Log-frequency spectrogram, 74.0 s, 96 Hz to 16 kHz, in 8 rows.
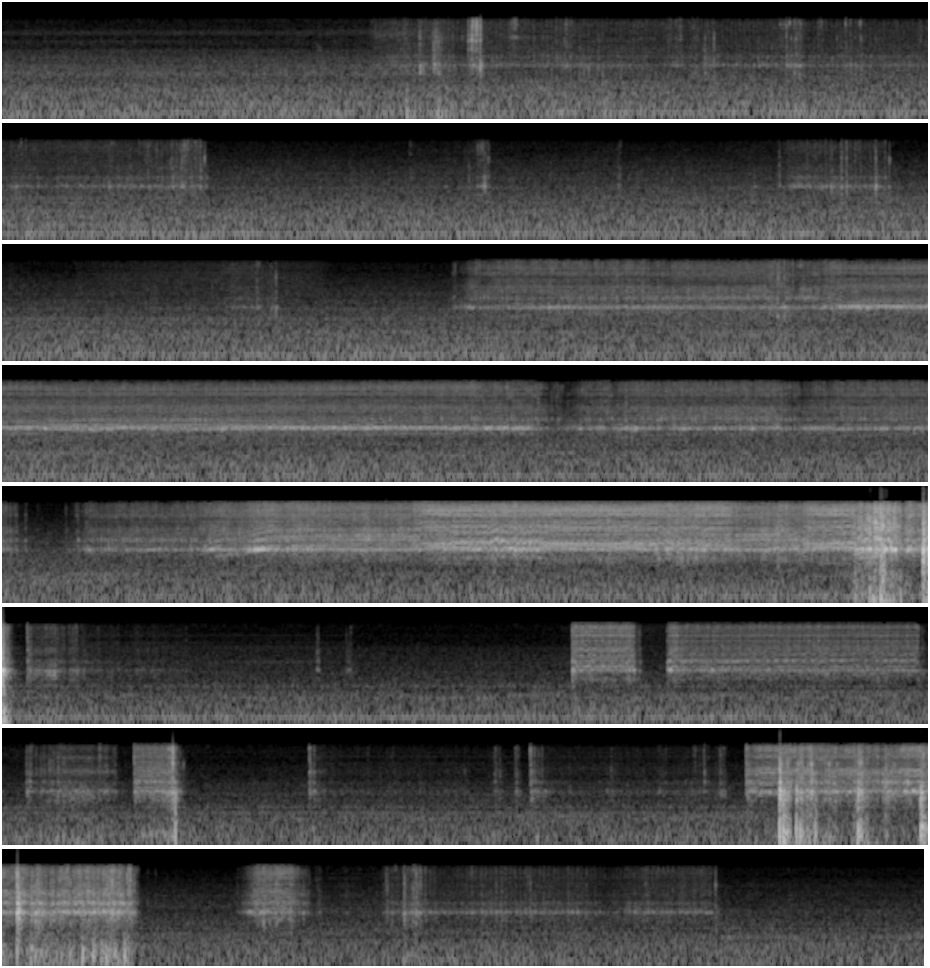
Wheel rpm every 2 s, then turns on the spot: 0, 0, 20, 20, 20, 20, 0, 0, 10, 0, 10, 20, 70, 70, 70, 70, 60, 60, 40, 90, 160, 160, 160, 40, 0, 0, 50, 40, 30, 0, 0, 40, 110, 30, 20, 20, 0.
4-12 16-18 46-48 68-72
